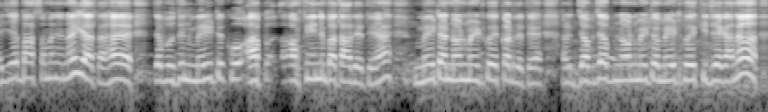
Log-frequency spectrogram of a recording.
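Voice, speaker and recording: A man, a protesting teacher candidate, speaking forcefully and rhetorically in a street interview outdoors. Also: high voice, little pitch movement, fairly quick, hardly any pauses.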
